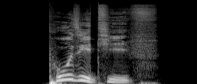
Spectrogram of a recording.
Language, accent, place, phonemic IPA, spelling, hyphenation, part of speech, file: German, Germany, Berlin, /ˈpoːzitiːf/, Positiv, Po‧si‧tiv, noun, De-Positiv.ogg
- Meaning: positive degree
